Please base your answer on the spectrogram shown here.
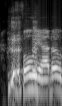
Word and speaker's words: Fogliato: Fogliato, there is a silent G in there.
